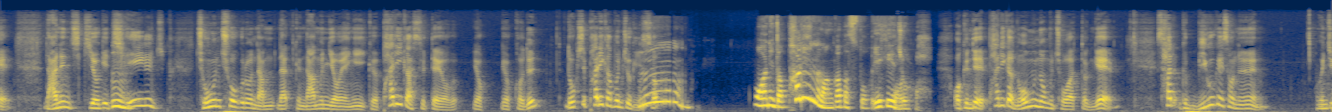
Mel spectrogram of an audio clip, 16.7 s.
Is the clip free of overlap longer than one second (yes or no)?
yes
